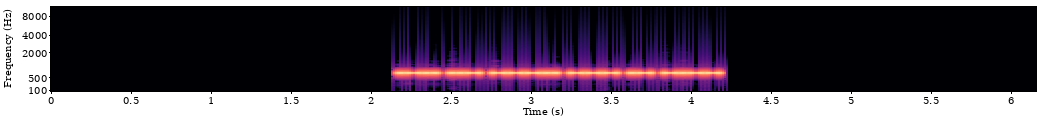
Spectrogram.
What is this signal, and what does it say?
Morse code, heard as a keyed tone, about 41 wpm, 700 Hz. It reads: LU8OAY
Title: DXCC-100 Call Signs - 6 Characters - Repeated 3x - 45wpm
